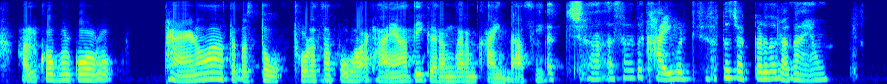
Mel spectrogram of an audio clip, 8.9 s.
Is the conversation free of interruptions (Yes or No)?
Yes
